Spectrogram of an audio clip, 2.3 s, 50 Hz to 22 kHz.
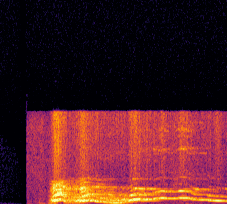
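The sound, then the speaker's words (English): A playful bark from an almost two-year-old female dog, a lab and hound or pointer mix: one drawn-out, wavering yodel-like call that starts sharply, then stretches into a long howling tone that slowly falls in pitch. “She's almost 2 years old, and that's her play bark.”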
